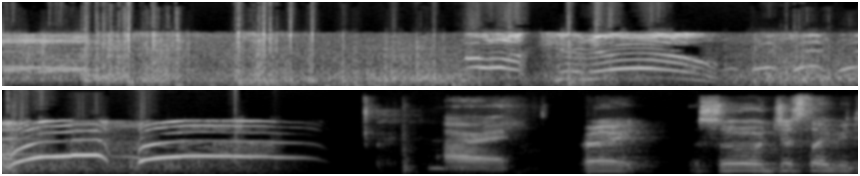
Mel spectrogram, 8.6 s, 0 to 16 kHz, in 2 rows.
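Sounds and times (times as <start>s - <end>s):
bombs dropping and exploding: 0.2s - 4.8s
speech: 7.8s - 8.5s.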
